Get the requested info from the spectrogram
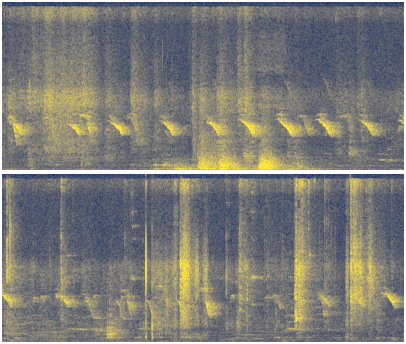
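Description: Faint, short high bird chirps falling in pitch, repeated two or three a second, with a burst of rustling about two seconds in that is the loudest sound.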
